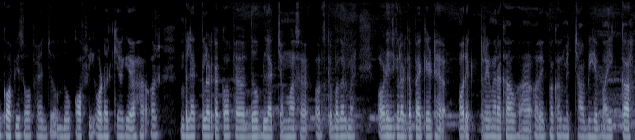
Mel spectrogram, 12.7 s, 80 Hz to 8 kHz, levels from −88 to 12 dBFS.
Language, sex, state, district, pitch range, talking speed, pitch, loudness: Hindi, male, Bihar, Supaul, 130-140 Hz, 210 wpm, 135 Hz, -33 LUFS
